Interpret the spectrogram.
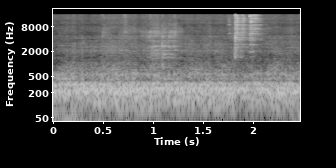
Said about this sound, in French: Là, c'est le feu qu'on entend.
